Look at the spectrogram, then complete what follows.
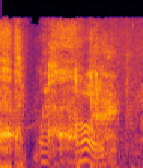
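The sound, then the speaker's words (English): A voice imitates a dog's wet, noisy slurping in a loud burst of gurgling, snorting sounds lasting about two seconds. “This slurping noise that was so freaking obnoxious.”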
